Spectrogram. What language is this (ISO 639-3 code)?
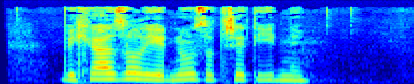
ces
